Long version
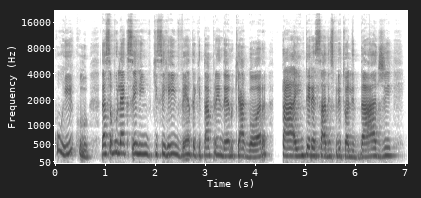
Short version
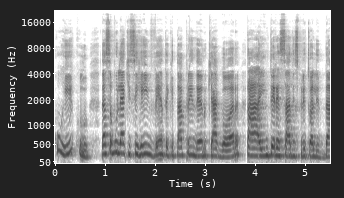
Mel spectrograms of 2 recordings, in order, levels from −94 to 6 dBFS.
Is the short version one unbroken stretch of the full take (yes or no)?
no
